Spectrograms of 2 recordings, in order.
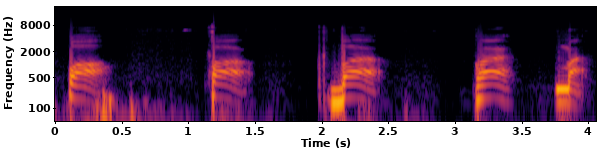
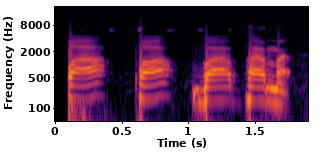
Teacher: हमारे ओठ, हमारे ओठ क्या रहे, एक दूसरे को टच कर रहे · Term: ओष्ठ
